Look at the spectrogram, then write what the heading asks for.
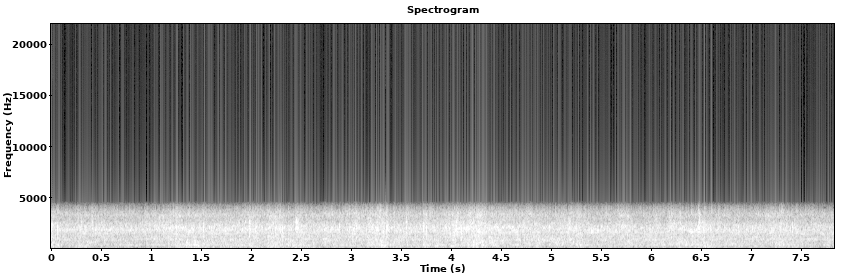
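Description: Steady running noise of a JR 115-series electric train at speed, heard from inside the KuMoHa 115 motor car: the rumble of wheels on rail together with the traction motors and gearing, at an even level.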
